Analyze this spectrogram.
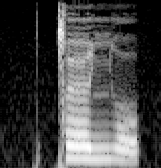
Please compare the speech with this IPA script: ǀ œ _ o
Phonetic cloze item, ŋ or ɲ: ɲ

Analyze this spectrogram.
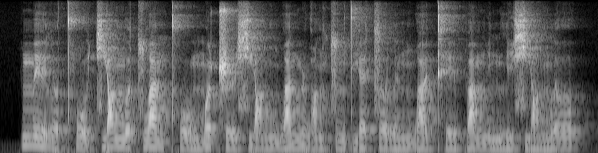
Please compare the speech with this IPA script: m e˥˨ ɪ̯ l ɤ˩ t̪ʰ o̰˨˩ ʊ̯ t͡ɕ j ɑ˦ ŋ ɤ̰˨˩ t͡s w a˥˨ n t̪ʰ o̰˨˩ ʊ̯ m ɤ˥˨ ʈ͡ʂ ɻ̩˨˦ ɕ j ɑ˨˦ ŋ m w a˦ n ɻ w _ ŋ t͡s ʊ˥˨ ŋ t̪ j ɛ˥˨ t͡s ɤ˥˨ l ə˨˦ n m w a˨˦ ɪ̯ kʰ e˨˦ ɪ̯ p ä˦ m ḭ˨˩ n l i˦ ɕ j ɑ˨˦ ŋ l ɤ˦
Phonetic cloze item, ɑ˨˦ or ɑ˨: ɑ˨˦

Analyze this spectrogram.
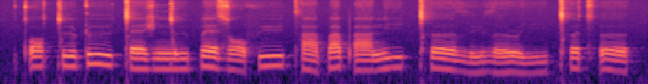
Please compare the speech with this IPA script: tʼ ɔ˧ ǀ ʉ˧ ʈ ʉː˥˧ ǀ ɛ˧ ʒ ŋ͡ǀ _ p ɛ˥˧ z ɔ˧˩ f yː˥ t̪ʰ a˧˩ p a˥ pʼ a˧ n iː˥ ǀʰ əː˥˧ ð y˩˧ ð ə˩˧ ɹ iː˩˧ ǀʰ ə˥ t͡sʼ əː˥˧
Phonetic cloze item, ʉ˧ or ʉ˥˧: ʉ˧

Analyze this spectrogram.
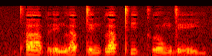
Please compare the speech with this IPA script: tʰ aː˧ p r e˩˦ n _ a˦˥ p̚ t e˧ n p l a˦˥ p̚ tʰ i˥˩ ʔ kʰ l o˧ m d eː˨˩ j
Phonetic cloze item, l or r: l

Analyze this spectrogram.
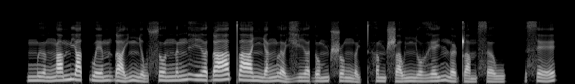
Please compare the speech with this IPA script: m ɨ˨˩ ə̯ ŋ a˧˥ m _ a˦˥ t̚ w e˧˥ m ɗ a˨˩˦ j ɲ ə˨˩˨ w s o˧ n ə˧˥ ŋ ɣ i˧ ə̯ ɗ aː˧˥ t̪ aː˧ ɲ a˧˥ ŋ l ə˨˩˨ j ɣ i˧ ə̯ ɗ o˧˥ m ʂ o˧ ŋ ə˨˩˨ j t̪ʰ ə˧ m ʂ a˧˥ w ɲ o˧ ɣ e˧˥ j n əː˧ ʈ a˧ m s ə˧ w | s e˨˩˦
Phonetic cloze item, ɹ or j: j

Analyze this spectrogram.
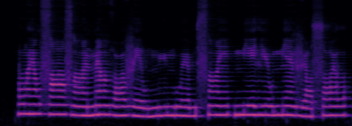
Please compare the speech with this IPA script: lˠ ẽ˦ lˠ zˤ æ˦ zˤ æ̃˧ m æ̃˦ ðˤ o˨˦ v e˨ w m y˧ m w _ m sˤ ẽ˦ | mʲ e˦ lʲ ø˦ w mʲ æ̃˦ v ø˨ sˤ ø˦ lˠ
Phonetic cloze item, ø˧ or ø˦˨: ø˧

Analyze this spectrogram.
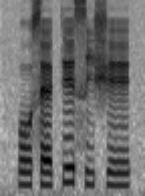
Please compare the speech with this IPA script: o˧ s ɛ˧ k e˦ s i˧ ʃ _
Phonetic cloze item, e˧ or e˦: e˧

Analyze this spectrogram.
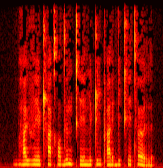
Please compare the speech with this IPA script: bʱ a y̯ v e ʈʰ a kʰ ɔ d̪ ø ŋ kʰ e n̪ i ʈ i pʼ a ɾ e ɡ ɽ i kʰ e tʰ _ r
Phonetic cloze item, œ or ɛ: œ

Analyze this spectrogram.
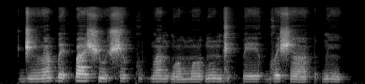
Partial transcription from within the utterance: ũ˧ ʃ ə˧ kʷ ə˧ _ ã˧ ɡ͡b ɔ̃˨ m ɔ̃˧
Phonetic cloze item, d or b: b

